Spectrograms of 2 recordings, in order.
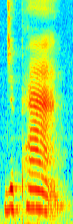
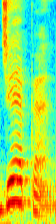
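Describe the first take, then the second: First: The stress is on the second syllable. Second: The stress is on the first syllable. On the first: The speaker calls it right. "The second syllable should be strong, primary stressed" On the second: The speaker calls it wrong. "Some people pronounce like Japan, but it's wrong"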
